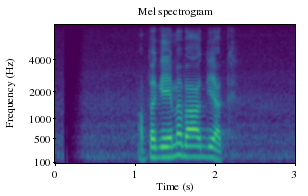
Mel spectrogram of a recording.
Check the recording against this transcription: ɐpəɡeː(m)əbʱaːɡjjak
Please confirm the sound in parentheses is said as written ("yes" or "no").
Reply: yes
